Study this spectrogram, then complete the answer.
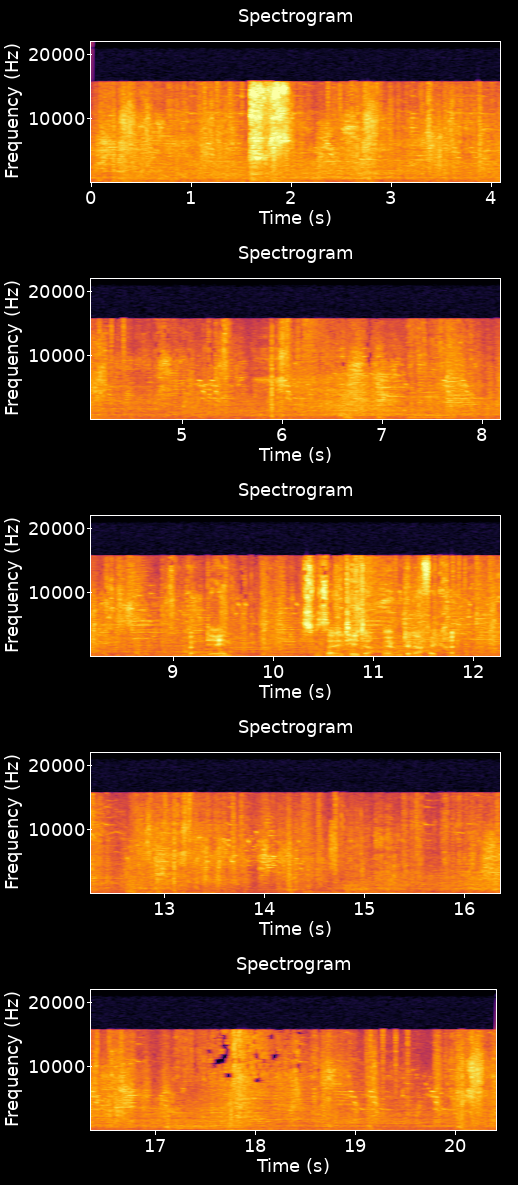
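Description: Fiery blasts and gunfire crackle in a battle.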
